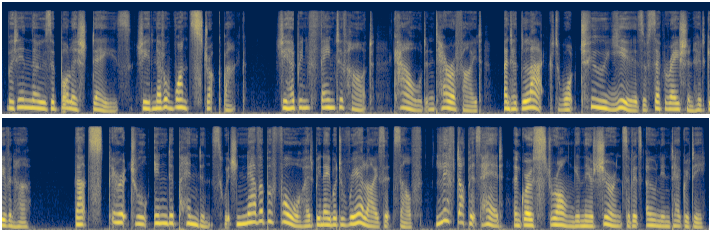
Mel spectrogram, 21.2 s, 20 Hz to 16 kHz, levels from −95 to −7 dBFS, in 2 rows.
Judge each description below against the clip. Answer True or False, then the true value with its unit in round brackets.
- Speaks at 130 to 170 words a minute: True (160 wpm)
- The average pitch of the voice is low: False (200 Hz)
